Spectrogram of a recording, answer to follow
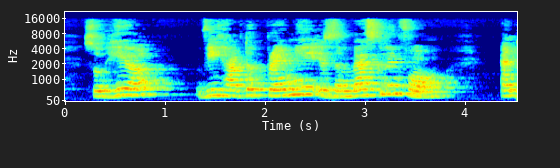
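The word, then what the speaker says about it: première: is uh the how to say first it's premiere it's premiere so all the ordinal numbers first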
